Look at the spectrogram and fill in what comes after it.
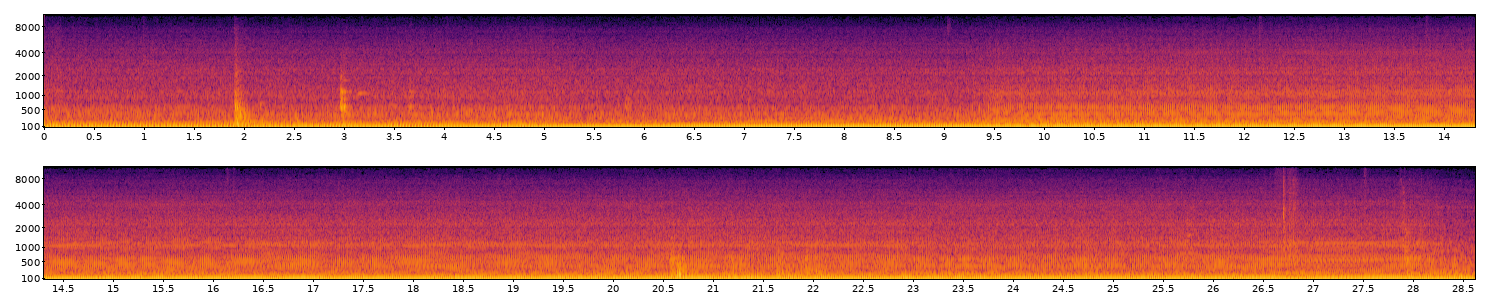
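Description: Lada Niva driving with its engine running and a loud low rumble. About nine seconds in, the engine settles into a steady, even note, and a few short knocks sound along the way.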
